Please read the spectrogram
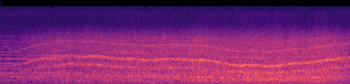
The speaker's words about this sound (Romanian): Iată-l acum pe Fram, înaintând prin zăpadă pe un viscol cumplit.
